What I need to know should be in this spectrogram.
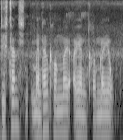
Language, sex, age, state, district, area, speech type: Bodo, male, 30-45, Assam, Chirang, rural, spontaneous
